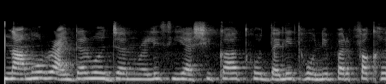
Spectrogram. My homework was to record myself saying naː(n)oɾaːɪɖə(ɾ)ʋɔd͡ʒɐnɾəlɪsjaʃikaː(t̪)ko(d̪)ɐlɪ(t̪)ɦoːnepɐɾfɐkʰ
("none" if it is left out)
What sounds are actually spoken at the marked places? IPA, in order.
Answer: m, ɾ, t̪, d̪, t̪

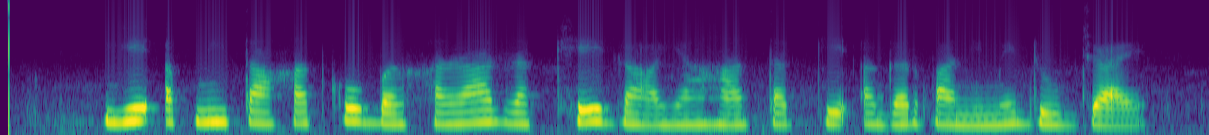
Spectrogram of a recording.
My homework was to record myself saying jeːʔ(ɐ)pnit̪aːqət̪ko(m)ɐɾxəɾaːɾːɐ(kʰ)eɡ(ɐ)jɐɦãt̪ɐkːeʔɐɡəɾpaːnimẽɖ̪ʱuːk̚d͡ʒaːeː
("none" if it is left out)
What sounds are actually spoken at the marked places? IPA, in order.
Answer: ɐ, b, kʰ, a

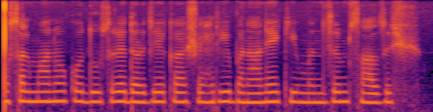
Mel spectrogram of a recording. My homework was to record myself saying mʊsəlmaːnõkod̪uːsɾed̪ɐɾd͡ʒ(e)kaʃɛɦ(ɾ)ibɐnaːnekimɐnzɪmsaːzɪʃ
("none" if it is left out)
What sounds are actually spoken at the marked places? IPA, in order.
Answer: e, ɾ

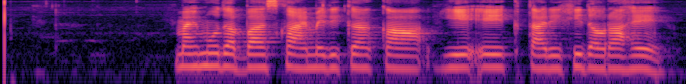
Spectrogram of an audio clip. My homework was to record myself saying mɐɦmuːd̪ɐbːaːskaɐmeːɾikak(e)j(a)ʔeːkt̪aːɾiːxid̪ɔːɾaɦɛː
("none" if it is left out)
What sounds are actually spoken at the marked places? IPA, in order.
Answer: a, e

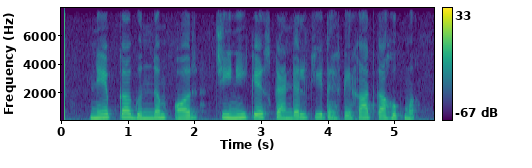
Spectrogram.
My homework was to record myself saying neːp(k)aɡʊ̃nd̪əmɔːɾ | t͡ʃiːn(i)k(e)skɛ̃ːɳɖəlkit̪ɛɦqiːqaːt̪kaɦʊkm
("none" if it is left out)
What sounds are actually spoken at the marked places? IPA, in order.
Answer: k, i, e

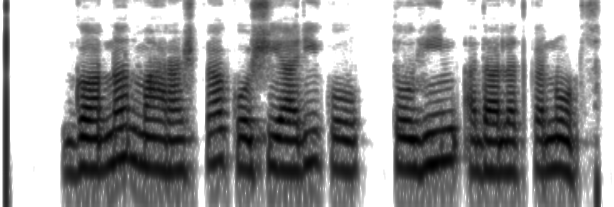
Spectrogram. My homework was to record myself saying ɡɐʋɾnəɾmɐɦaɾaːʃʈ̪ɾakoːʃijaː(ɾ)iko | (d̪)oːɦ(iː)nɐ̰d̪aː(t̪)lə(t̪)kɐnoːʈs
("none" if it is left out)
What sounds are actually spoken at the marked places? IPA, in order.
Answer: ɾ, t̪, iː, none, t̪

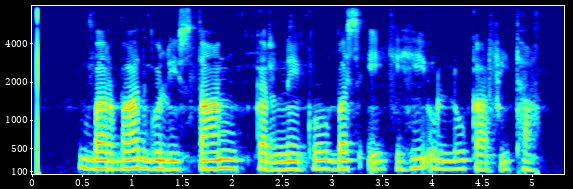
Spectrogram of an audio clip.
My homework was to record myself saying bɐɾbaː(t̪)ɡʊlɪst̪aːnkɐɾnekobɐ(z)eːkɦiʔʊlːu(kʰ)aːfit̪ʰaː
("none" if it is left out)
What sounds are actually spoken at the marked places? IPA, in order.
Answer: d̪, s, k

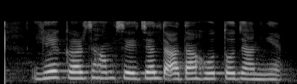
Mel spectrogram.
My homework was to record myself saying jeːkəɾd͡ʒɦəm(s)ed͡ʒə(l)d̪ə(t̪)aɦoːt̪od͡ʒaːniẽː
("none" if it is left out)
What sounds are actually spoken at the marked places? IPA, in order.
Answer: s, l, d̪

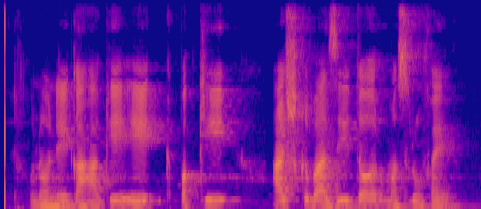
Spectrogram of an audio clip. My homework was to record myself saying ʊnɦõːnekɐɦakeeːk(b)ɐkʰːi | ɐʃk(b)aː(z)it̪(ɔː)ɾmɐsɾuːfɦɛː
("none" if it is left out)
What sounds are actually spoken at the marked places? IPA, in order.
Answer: p, b, z, ɔː

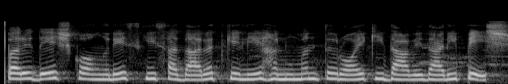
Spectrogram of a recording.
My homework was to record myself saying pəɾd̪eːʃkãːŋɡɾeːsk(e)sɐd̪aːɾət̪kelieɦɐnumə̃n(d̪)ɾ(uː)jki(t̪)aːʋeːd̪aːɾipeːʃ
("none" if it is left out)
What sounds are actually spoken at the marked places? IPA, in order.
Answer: i, t̪, ɔː, d̪

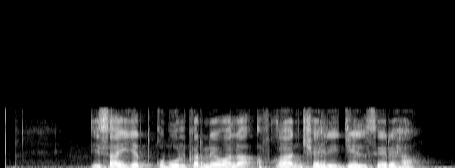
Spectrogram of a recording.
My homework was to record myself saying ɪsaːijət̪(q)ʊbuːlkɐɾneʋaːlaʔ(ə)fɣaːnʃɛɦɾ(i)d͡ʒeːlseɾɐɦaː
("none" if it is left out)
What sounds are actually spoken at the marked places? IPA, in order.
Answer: q, ɐ, i

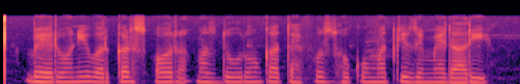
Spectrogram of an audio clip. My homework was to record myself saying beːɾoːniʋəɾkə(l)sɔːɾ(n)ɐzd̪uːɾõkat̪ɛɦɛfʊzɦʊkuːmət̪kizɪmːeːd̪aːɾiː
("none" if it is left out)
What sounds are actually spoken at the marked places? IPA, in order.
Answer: ɾ, m

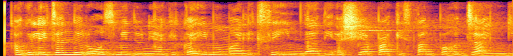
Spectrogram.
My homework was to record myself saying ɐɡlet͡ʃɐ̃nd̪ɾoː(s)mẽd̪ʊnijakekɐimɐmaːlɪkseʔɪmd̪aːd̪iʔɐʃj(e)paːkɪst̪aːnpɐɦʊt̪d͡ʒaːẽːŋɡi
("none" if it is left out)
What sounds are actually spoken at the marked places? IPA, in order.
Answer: z, a

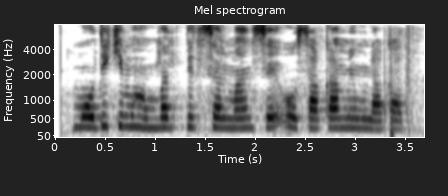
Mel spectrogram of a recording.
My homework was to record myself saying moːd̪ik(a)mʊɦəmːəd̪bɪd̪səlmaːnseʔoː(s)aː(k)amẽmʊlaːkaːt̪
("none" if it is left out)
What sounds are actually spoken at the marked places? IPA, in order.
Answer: i, s, k

